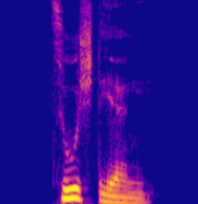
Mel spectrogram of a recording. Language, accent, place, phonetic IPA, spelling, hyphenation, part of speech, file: German, Germany, Berlin, [ˈt͡suːˌʃteːən], zustehen, zu‧ste‧hen, verb, De-zustehen.ogg
- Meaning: 1. to be entitled 2. to occur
